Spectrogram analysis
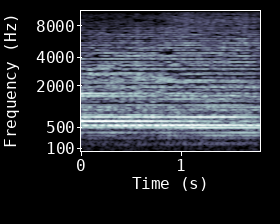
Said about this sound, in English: A railroad crossing drama caught on video. Oh, God!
